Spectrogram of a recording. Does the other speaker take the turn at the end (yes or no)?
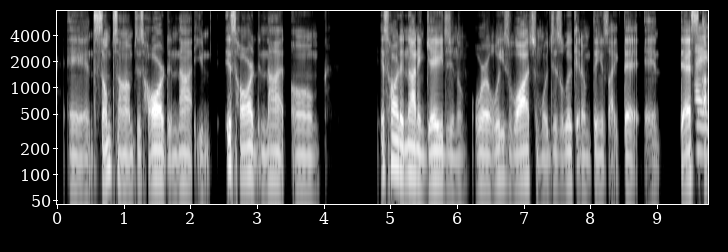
no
